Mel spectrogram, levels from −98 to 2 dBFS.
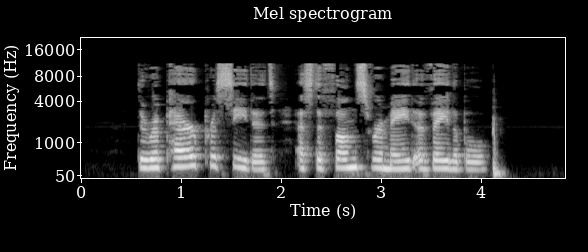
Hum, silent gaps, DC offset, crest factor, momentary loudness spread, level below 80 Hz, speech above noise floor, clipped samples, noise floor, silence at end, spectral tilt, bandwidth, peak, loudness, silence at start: none; none; under 0.1%; 16 dB; 11 LU; -46 dBFS; 69 dB; under 0.1%; -84 dBFS; 0.6 s; -4 dB/octave; 11.5 kHz; -2 dBFS; -15 LUFS; 0.6 s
